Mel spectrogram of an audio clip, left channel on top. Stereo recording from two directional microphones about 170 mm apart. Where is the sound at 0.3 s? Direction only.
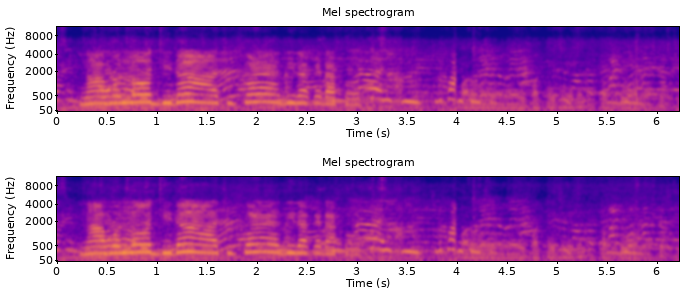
15° left (ahead or behind).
